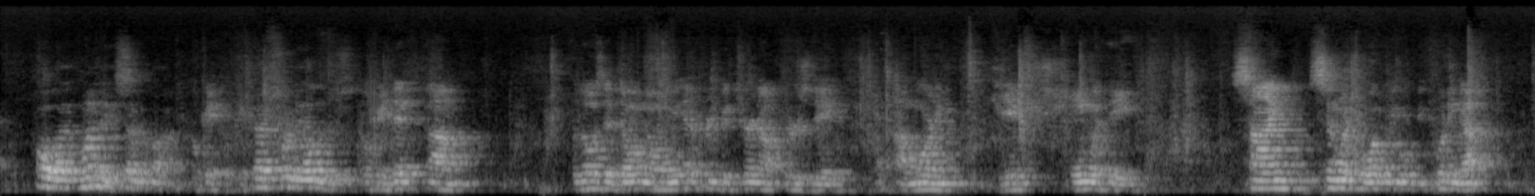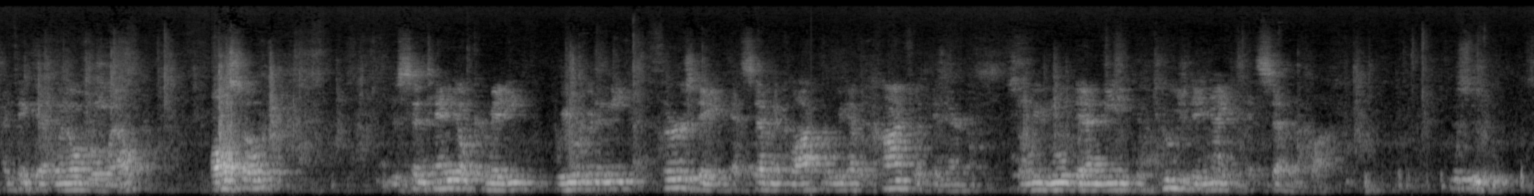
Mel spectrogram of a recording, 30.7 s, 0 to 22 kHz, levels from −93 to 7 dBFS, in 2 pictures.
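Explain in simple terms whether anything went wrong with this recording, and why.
Something did go wrong. There is a gap between chunks five times, at 5.43, 11.44, 17.45, 23.45 and 29.46 seconds. The audio was handled in 6-second pieces, and a tiny silence of about 7 milliseconds sits at each join, heard as a brief hole. Unlike a dropout, where sound goes missing, nothing is lost here. The audio simply pauses and resumes, and the holes come at perfectly regular spacing.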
